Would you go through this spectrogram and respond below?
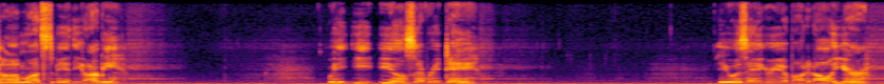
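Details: Person with spasmodic dysphonia (laryngeal dystonia, a focal dystonia of the larynx), recorded before vibrotactile stimulation treatment. Finding: spasmodic dysphonia.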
